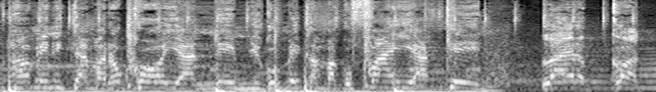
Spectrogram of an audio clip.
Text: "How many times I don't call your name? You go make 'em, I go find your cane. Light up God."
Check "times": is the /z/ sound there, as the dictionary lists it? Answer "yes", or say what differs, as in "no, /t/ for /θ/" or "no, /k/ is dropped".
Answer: no, /z/ is dropped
